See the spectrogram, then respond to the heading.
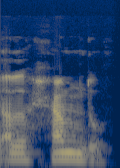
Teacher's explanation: چھوٹی ہا ہے جو کہ حلق کے درمیان والے حصے سے نکلتی ہے، اور اس کی آواز ہا اس طرح ہوگی، تو اس کو پڑھیں گے الحمد۔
